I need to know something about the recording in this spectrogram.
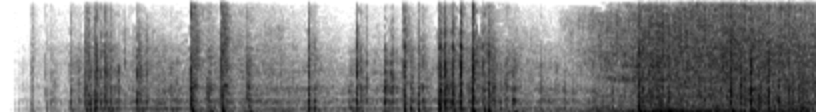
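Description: Fireworks going off: a quick, irregular string of sharp bangs and crackles that gives way, about three seconds in, to a denser, steadier rumble.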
